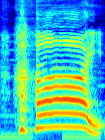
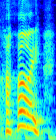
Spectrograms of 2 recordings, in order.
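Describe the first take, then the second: First: The laugh sound is stretched out longer. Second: The laugh sound is said short.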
